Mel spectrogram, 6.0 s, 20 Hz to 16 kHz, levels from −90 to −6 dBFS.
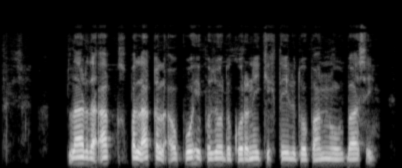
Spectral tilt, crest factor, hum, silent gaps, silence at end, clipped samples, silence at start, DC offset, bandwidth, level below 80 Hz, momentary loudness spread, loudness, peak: -6 dB/octave; 18 dB; none; none; 0.45 s; under 0.1%; 1.05 s; under 0.1%; 9 kHz; -76 dBFS; 9 LU; -24 LUFS; -6 dBFS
